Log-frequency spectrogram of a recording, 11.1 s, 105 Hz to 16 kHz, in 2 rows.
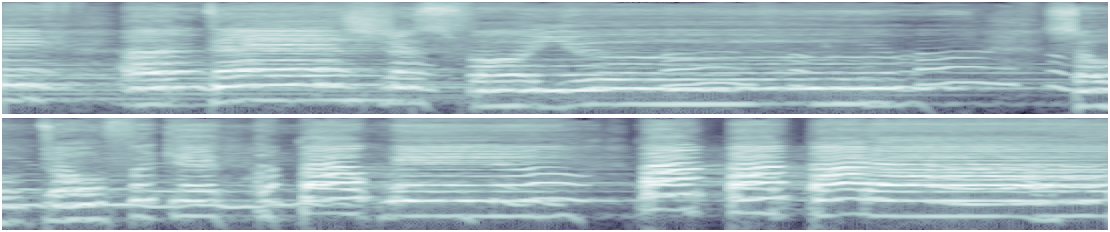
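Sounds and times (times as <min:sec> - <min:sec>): voices humming a chord: 0:00.0 - 0:08.7.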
